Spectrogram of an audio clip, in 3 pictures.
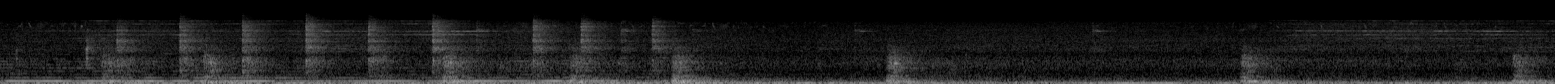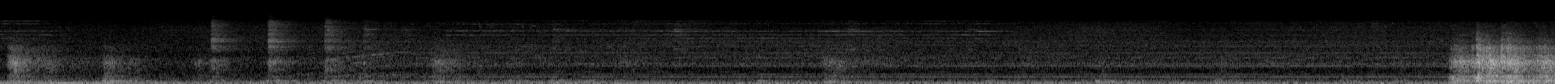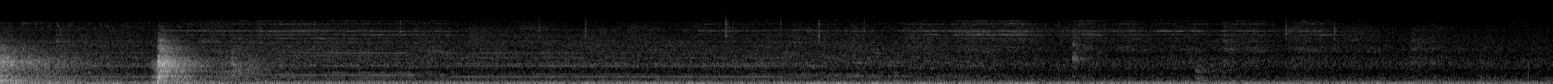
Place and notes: Kaliningrad, Russia, construction works
some building/construction works and distant sound of fountains
Kaliningradskaya oblast, Russia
